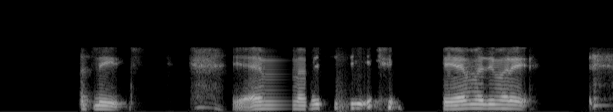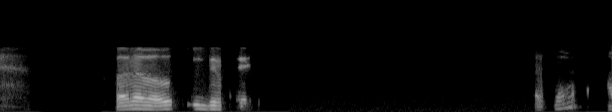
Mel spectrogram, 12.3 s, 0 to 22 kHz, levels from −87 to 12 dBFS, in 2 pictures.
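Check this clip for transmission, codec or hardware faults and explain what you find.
Packet delivery on the call link broke down repeatedly between about 2.5 and 7.2 s, producing stalls, freezes and a brief slow-down. The audio is speech carried over a call path with nothing above 4 kHz, which fits narrowband G.711 coding.

Short stall from a late packet, at 2.46 to 2.50 s, 2.56 to 2.61 s and 4.47 to 4.53 s. Each time a packet missed its playout slot, the jitter buffer ran dry and the receiver held the last sound for 21, 24 and 33 ms. It then resumed from the same point, so nothing is lost. Each one sounds like a brief held sound.

Call audio freeze, at 2.67 to 2.95 s, 3.37 to 3.53 s, 5.69 to 5.84 s and 6.48 to 7.16 s. The likely cause is packets delayed in transit long enough to empty the buffer. The receiver kept extending the last sound for 259, 141, 121 and 663 ms. The first two are continuations of the last sound. 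In the third, about 90 ms fades to silence, and in the longest about 610 ms goes quiet. Speech then picks up where it stopped, so a gap is inserted rather than content lost.

Jitter buffer slow-down, from 4.13 to 4.86 s. With its reserve low, the buffer rebuilt it by repeating single pitch periods and pause fragments. This added about 36 ms and ran playback at 96% speed at unchanged pitch. The result is slightly drawn-out speech, with the 4.47 s stall falling inside this stretch.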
